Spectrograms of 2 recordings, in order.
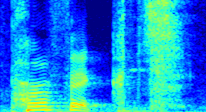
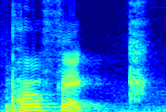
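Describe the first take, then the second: First: The final consonant is released with audible air. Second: The final consonant is held without releasing air. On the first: "instead of saying things like perfect, like that" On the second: "We just unrelease the K"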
